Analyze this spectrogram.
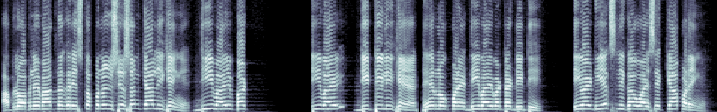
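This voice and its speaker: Online math teacher, male, very high pitch, clear voice, quizzes viewers over and over. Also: fairly quick, bright, forceful tone. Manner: drills students with repeated questions.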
